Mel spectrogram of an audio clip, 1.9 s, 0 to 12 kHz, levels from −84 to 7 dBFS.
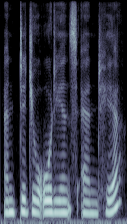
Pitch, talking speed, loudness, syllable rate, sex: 185 Hz, 190 wpm, -14 LUFS, 5.1 syllables/s, female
